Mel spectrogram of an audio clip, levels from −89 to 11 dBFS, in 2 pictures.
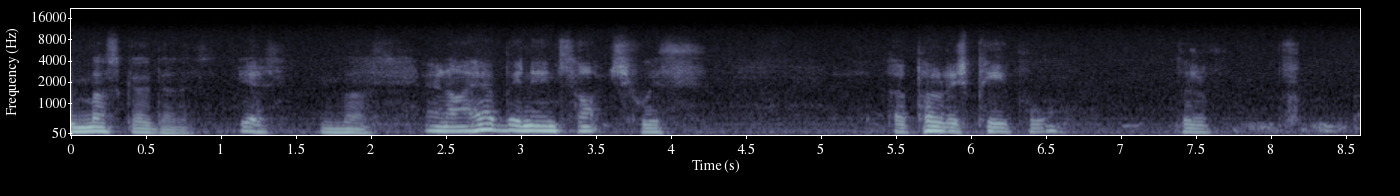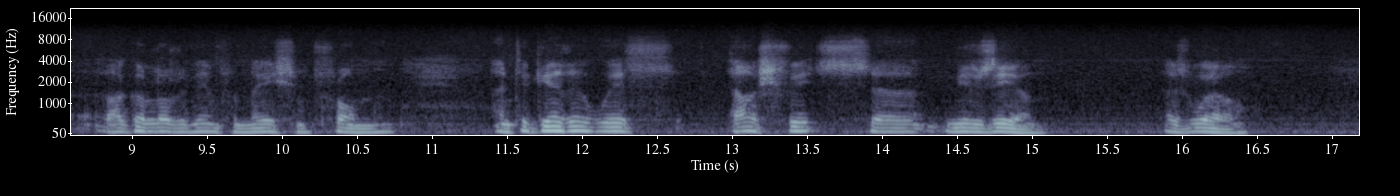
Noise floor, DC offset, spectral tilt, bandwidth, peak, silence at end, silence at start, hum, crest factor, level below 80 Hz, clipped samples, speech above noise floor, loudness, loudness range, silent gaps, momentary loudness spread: -51 dBFS; under 0.1%; -6 dB/octave; 12 kHz; -10 dBFS; 0 s; 0 s; none; 18 dB; -58 dBFS; under 0.1%; 24 dB; -28 LUFS; 5 LU; none; 20 LU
